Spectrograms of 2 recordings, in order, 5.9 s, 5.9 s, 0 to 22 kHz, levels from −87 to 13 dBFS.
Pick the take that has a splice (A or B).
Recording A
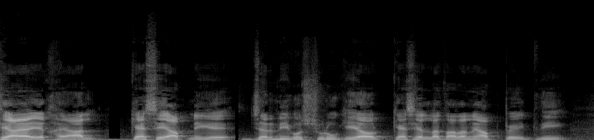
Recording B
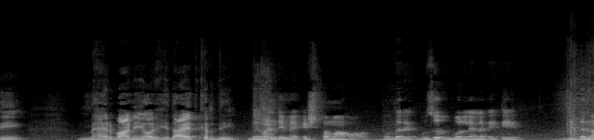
B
